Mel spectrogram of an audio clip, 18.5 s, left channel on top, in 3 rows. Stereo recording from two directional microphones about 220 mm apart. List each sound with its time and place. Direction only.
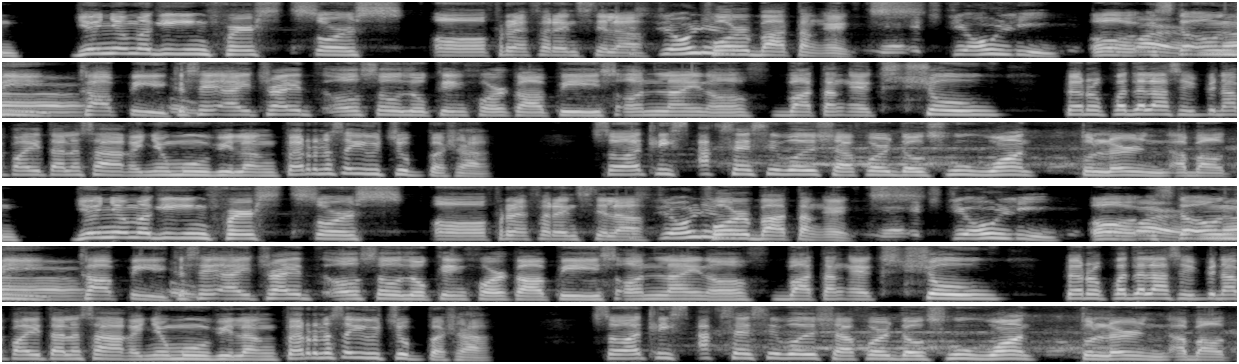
0.0 s a man's voice: 30° right (ahead or behind)
3.2 s speech: 20° right (ahead or behind)
3.5 s a man's voice: 35° right (ahead or behind)
4.8 s a man's voice: 15° right (ahead or behind); by 18.5 s 35° right (ahead or behind)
